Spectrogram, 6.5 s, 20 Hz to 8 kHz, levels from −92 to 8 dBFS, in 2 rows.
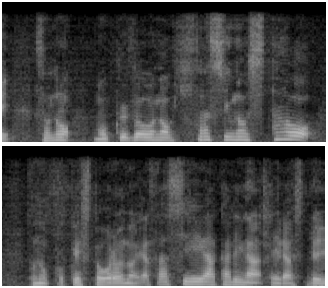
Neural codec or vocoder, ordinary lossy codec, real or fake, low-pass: codec, 44.1 kHz, 2.6 kbps, SNAC; AAC, 48 kbps; fake; 7.2 kHz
